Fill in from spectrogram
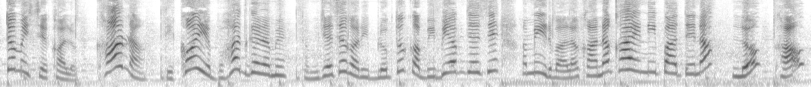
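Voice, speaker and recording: A woman's voice: very high-pitched, sing-song, normal speed, hardly any pauses, fairly bright tone, soft background music, heavily acted. A woman voicing a spoiled, taunting six-year-old rich girl in a cartoon story. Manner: taunting, condescending. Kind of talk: cartoon voice acting.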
